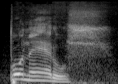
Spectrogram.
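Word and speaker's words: πονηρός: coração maligno ela é ela é uma palavra grega é que se pronuncia poneros o pioneiros pioneiros querido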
